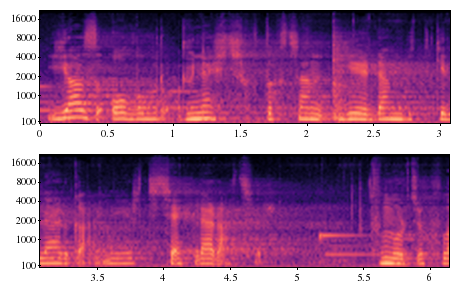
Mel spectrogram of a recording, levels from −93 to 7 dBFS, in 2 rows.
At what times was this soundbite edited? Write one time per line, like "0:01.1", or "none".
0:01.0

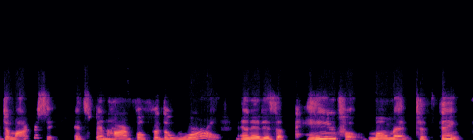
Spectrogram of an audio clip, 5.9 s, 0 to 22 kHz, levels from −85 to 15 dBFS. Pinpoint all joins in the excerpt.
0:02.8
0:04.6

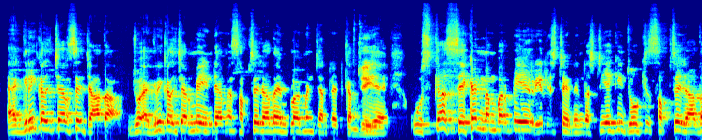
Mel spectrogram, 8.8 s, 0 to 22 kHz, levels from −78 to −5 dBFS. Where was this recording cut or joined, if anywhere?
0:01.6

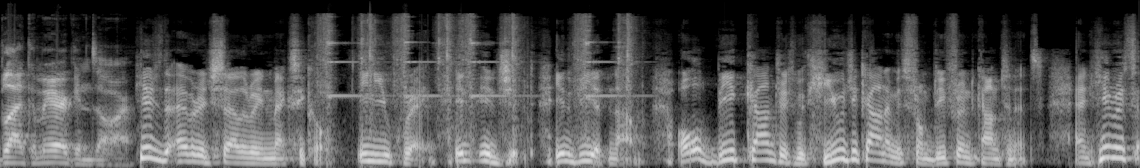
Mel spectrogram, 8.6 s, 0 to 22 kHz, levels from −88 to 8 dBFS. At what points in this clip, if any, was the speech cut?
none

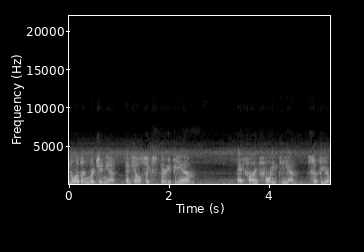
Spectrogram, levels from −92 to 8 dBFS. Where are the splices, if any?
0:01.0
0:04.2

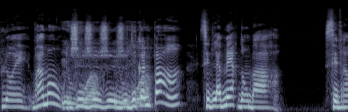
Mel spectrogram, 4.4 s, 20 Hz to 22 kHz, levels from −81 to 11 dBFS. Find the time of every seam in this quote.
0:02.4

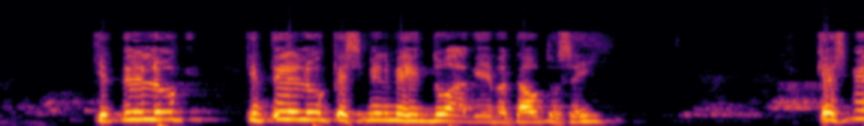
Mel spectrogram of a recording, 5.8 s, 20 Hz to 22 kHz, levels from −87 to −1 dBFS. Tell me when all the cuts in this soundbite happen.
none

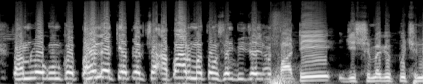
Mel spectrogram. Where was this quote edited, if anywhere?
0:02.7

